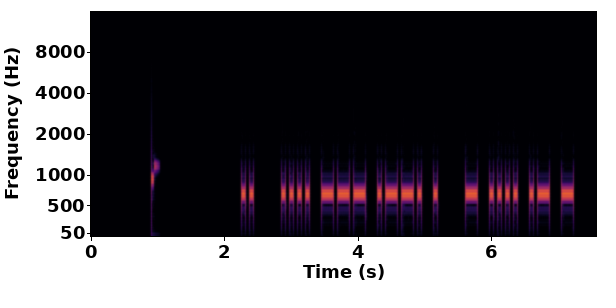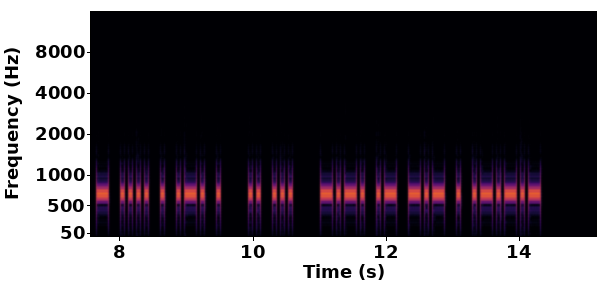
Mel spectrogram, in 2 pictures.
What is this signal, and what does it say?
Morse code, heard as a keyed tone, about 20 wpm, 700 Hz. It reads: I HOPE THAT THERE IS CAKE.
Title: Sentences with 2-Word Phrases - 20wpm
